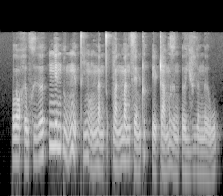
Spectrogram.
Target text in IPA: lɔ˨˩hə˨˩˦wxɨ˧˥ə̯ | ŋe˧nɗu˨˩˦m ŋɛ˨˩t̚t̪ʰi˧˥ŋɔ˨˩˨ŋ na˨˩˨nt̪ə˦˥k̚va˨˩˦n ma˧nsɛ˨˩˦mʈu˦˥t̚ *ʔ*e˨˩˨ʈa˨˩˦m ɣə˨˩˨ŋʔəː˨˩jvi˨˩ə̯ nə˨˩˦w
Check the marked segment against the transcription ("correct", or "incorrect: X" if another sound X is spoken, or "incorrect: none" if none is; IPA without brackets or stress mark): correct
